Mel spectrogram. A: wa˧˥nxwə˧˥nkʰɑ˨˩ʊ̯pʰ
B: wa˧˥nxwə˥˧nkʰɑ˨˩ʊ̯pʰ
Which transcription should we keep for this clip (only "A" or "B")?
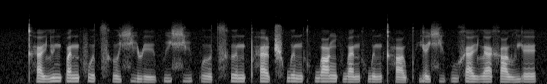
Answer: A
